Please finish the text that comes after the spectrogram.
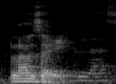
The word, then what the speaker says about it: blasé: continue to be so, how do you pronounce that word? Blasé.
